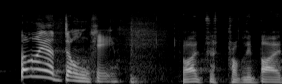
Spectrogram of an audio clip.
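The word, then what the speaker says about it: baie dankie: So what you should respond to buy a donkey is you is welcome, because it sounds like buy a donkey, but it's identical to the Afrikaans phrase, which means thank you very much.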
